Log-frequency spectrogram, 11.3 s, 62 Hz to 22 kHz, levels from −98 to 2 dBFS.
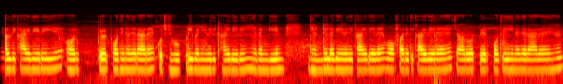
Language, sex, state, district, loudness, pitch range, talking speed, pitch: Hindi, female, Chhattisgarh, Jashpur, -26 LUFS, 175-180 Hz, 230 wpm, 175 Hz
